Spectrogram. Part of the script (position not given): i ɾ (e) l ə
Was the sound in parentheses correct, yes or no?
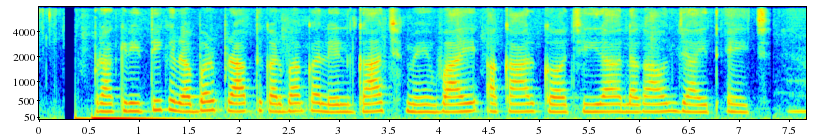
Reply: no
